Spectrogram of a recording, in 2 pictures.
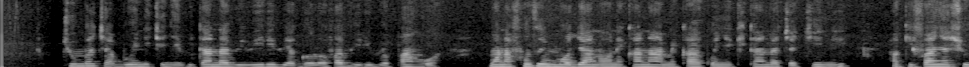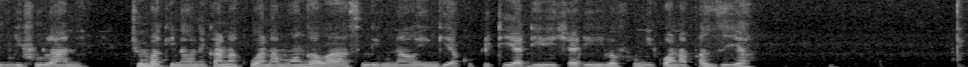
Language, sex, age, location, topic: Swahili, female, 18-24, Nairobi, education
